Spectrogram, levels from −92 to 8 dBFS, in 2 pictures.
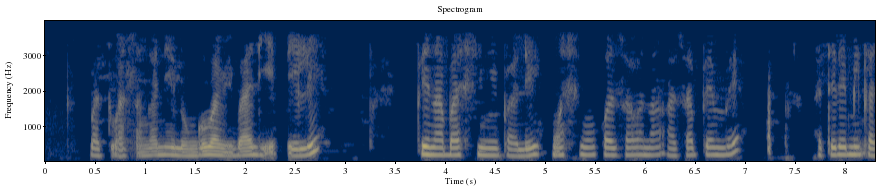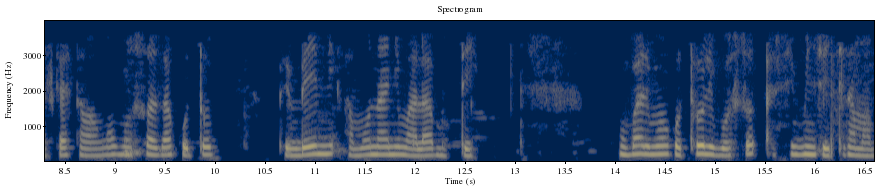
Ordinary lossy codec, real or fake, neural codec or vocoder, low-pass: MP3, 32 kbps; real; none; 3.6 kHz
